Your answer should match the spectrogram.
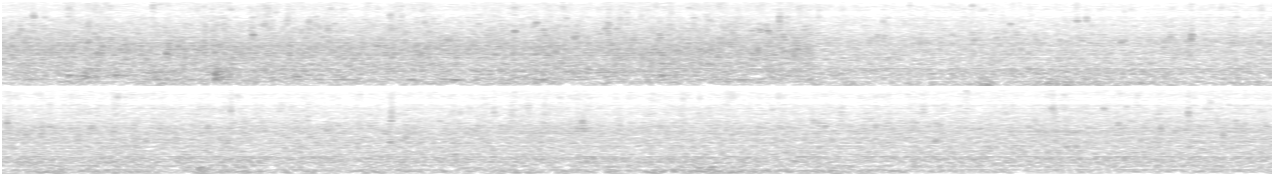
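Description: Water trickling and splashing down through a trickle filter tower of stacked plastic crates filled with lava rock, a faint, steady pour; it gets a little quieter about four seconds in.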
